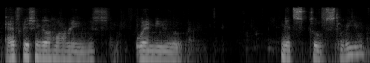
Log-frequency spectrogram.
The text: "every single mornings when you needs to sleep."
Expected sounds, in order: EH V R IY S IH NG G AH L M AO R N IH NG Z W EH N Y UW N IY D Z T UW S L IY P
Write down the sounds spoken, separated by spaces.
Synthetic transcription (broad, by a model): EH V R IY S IH NG G AH L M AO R IH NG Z W EH N Y UW N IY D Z T UW S L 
